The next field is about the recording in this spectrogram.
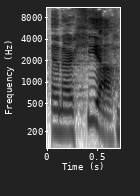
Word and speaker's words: energía: Yeah, I know, but how do we say that word? – Energía. – Energía. That's right.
